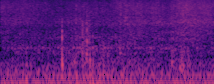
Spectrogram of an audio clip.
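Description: A tractor engine running steadily some way off, a low even hum, under the rustle of tall sorghum leaves brushing past as someone pushes through the crop.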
